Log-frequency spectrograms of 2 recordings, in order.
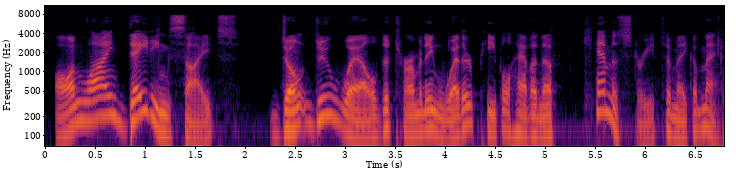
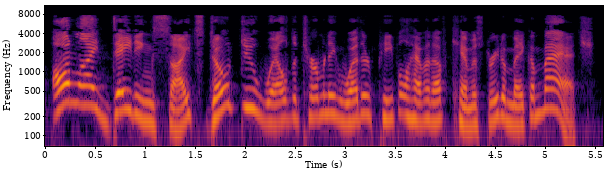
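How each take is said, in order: First: It is read slowly. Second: It is read at normal speed.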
